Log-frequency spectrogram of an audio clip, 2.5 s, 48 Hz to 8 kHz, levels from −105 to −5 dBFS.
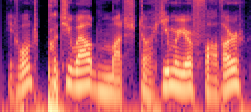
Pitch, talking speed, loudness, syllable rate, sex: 140 Hz, 240 wpm, -16 LUFS, 5.1 syllables/s, male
